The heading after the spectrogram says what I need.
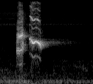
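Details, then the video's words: A sooty-headed bulbul phrase used to provoke rivals, a bright sharp note and then a slurred whistle sliding downward, clear over a faint low hum. "Burung Kutilang Pikat Gacor Fighter, Paling Jago Mendongkrak EMOSI Kutilang LAWAN"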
